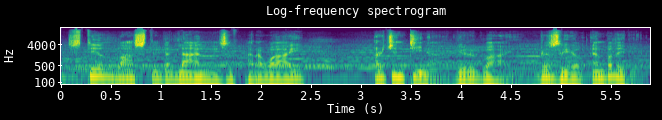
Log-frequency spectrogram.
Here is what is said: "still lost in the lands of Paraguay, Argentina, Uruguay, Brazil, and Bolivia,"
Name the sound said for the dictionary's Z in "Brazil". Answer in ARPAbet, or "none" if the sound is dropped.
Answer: Z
